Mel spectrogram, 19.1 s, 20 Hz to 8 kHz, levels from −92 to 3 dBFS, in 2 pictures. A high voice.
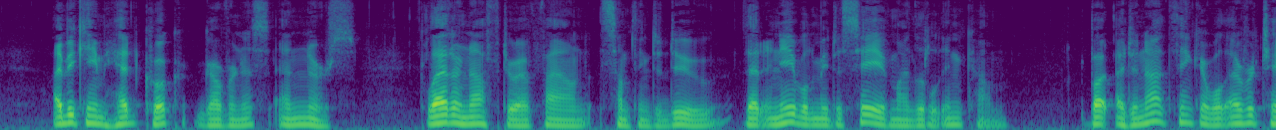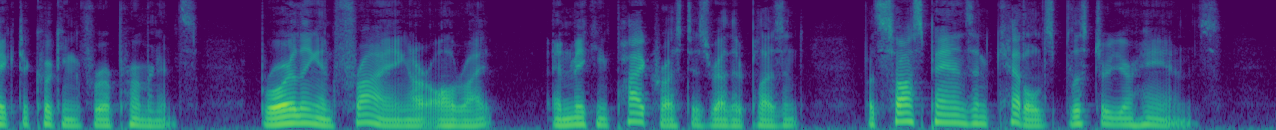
No: low, 105 Hz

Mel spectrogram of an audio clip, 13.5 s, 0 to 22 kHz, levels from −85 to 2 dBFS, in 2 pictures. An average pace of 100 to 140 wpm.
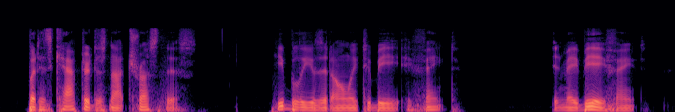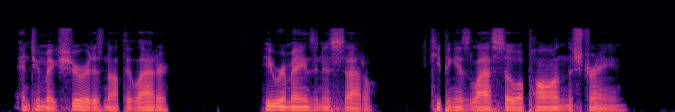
No: average, 180 wpm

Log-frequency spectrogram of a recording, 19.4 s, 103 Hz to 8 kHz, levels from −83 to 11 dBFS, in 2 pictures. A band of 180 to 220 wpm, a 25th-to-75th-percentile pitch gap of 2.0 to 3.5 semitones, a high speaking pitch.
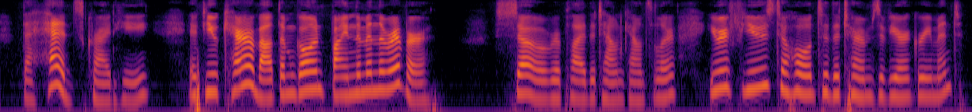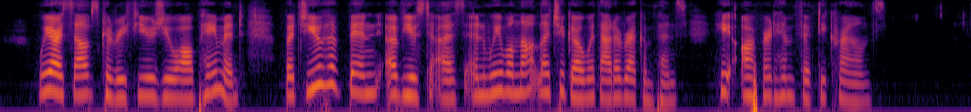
No: average, 190 wpm; average, 4.2 semitones; high, 200 Hz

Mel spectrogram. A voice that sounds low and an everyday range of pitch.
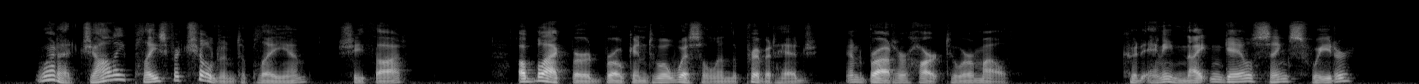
No: very low, 85 Hz; wide, 7.9 semitones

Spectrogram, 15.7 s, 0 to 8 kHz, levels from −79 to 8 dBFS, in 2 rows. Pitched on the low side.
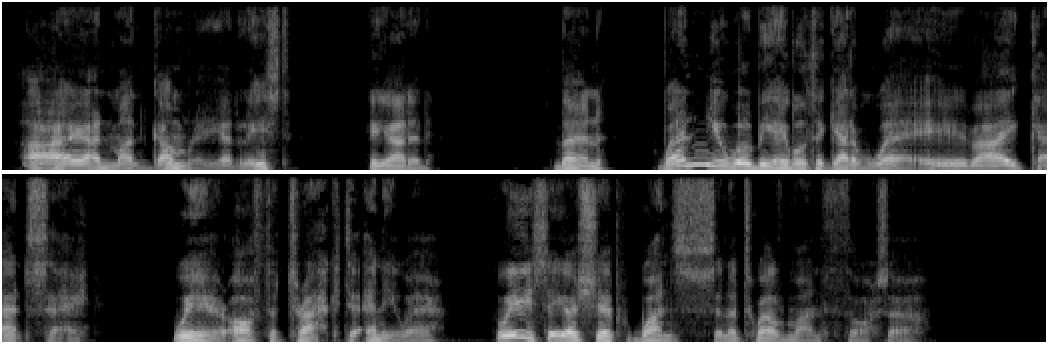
Yes: low, 130 Hz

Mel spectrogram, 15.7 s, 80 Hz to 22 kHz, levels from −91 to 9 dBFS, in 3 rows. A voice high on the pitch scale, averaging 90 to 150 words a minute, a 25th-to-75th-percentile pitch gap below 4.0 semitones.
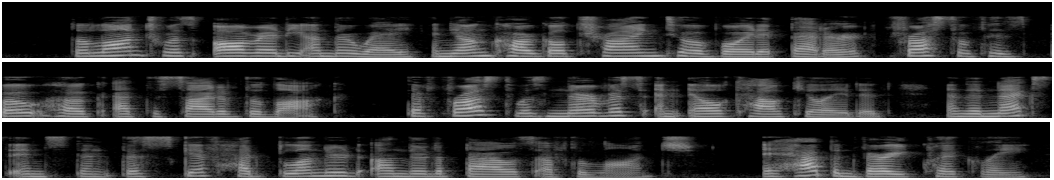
No: high, 195 Hz; average, 190 wpm; average, 3.3 semitones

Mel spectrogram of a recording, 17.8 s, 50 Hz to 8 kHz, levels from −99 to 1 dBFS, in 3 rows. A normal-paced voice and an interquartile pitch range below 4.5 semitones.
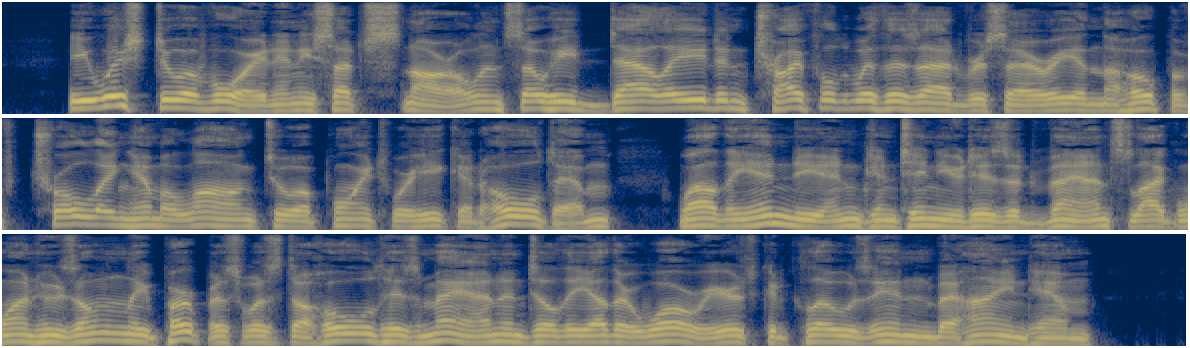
Yes: average, 190 wpm; average, 3.5 semitones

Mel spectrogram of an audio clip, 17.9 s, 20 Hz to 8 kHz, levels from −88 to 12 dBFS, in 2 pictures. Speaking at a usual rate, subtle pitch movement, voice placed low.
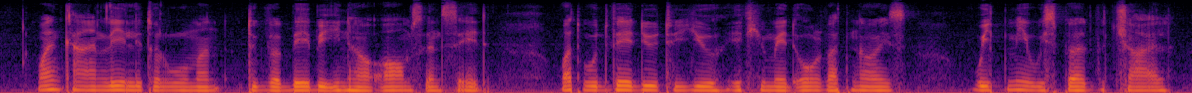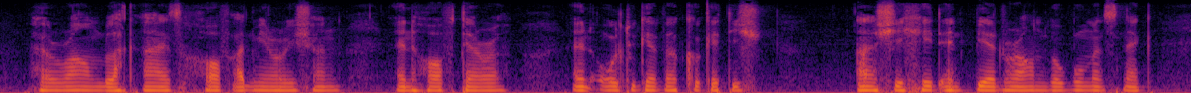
Yes: average, 170 wpm; narrow, 1.0 semitones; low, 120 Hz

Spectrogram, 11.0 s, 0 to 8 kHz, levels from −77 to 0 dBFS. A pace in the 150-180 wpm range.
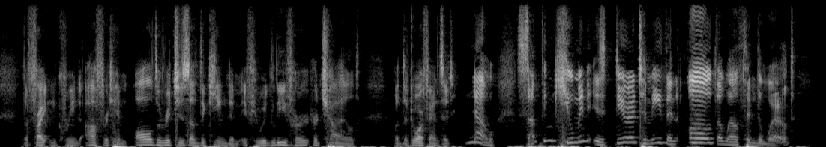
No: average, 195 wpm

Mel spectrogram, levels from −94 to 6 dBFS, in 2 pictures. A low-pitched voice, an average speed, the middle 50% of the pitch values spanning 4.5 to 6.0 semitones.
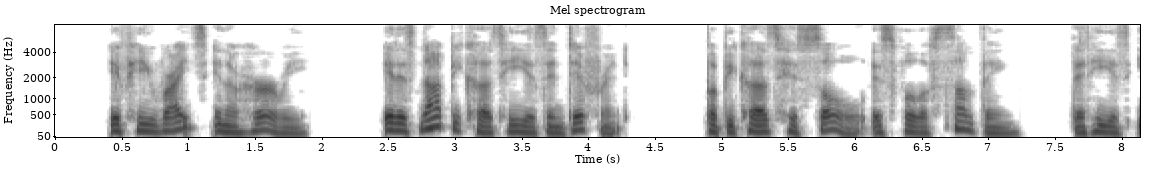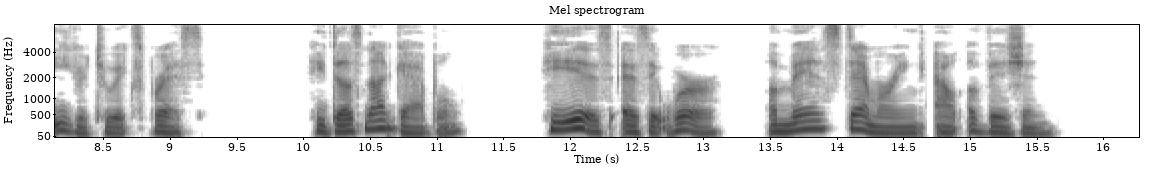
Yes: low, 120 Hz; average, 155 wpm; average, 5.3 semitones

